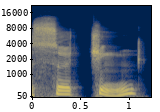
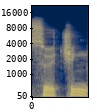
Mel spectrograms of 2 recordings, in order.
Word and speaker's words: SearXNG: is I understand because the X I think was said to be a Greek letter pronounced as Ching H hence the search Ching it sounds you know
